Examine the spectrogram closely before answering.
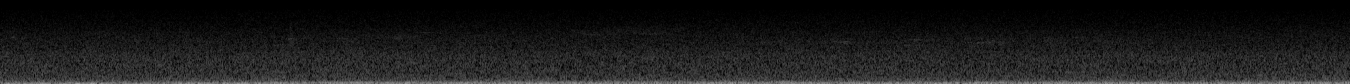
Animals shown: forest ambience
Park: Marsh-Billings-Rockefeller National Historical Park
